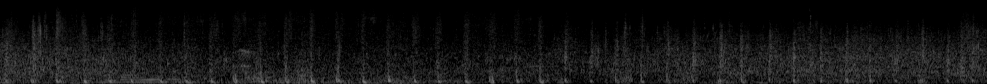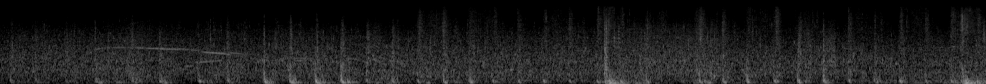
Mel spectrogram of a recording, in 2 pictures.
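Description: Footsteps run quickly over earth and grass.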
